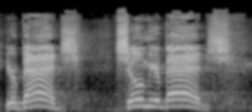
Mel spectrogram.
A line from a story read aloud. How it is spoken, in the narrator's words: The old rancher yelled at the top of his lungs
